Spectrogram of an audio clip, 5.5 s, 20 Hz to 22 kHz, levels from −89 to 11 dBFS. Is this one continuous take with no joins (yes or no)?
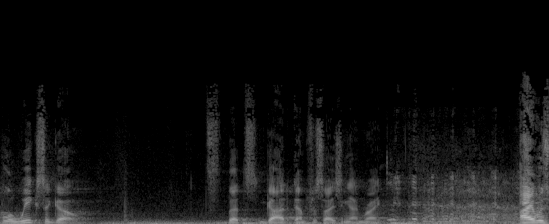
yes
